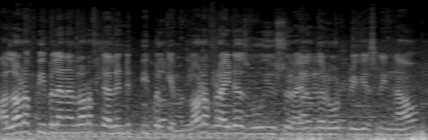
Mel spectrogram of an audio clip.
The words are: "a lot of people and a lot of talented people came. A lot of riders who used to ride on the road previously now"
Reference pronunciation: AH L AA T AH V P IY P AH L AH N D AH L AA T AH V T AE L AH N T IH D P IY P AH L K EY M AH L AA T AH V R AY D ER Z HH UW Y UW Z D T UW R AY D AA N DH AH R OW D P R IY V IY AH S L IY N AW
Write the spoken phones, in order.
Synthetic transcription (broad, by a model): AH L AA T AH V P IY P AH L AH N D AH L AA T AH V T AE L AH N T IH D P IY P AH L K EY M AH L AA T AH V R AY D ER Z HH UW Y UW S T UW R AY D AA N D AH R OW D P R IY V IY AH S L IY N AW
